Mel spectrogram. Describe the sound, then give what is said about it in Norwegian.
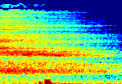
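A long, steady breath out through the mouth, soft and airy like a quiet sigh, with no talking around it, taken during a guided breathing exercise with the hands resting on the belly. “Et langt pust ut, kanskje ut gjennom munnen.”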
